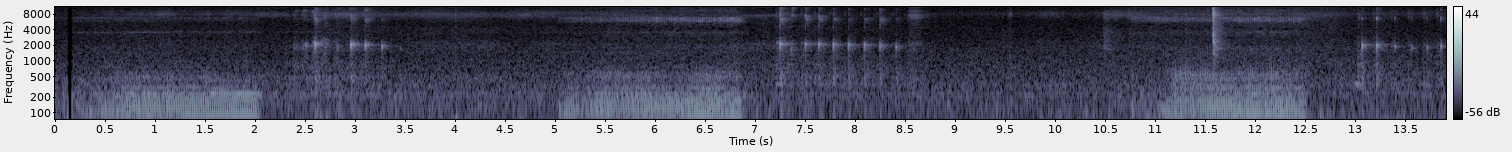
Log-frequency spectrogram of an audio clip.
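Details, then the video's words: A male English bulldog snores so loudly it woke its owner, in deep, rumbling, drawn-out breaths that repeat every few seconds. "English bulldog snoring funny"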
